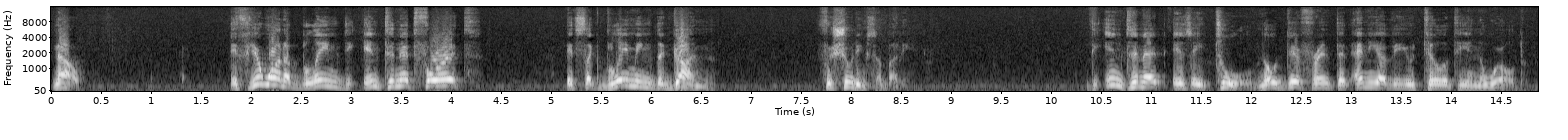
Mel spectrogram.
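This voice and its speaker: A man giving a rabbi's Torah lecture, emphatic and full of rhetorical questions, swinging widely between loud and quiet. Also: sing-song, a little slow, pauses often, slightly rough, poor audio. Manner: dramatic swings in pitch and volume.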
